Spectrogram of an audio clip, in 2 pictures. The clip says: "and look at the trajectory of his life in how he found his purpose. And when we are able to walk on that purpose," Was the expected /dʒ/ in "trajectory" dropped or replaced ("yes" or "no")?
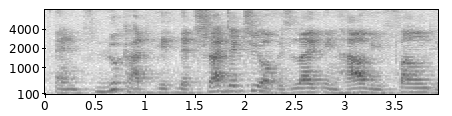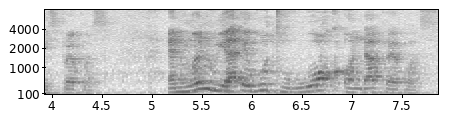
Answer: no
